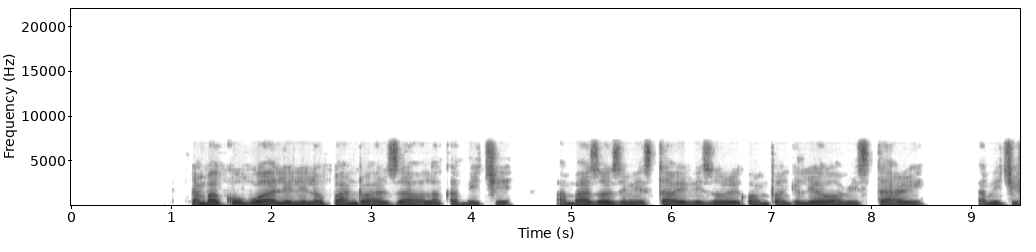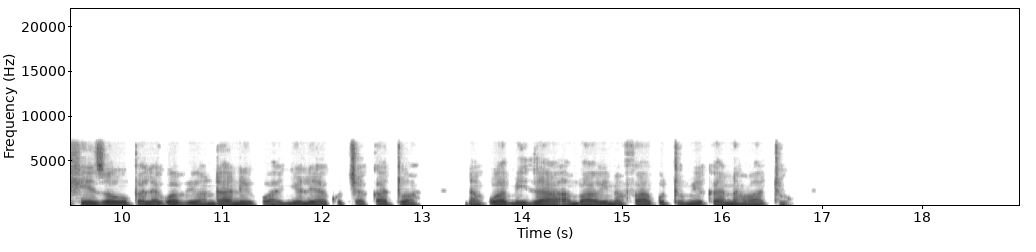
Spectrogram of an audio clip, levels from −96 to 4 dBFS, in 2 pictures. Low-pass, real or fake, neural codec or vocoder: 7.2 kHz; fake; codec, 16 kHz, 4.8 kbps, FACodec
